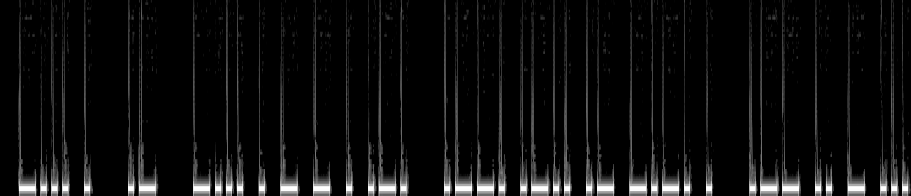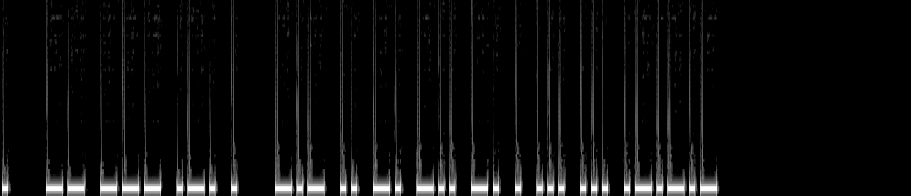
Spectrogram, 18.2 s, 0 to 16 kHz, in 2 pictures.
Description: Morse code, heard as a keyed tone, about 22 wpm, 700 Hz. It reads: BE A BETTER PLACE WITH MORE KINDNESS.
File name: Sentences with 7-Word Phrases - 22wpm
